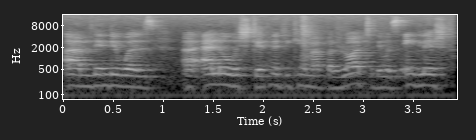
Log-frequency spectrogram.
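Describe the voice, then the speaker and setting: A woman's voice: fairly low pitch, quick pace. Chatty South African young woman co-host. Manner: lively, chatty, agreeable. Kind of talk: casual chat. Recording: echoey room with faint noise.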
